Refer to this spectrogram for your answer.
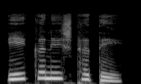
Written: ಏಕನಿಷ್ಠತೆ

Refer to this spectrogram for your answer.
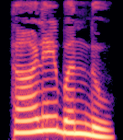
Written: ತಾಳೇಬಂದು

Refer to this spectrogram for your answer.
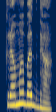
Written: ಕ್ರಮಬದ್ಧ

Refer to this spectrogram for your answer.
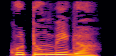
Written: ಕುಟುಂಬಿಗ

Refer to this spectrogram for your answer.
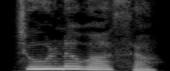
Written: ಚೂರ್ಣವಾಸ

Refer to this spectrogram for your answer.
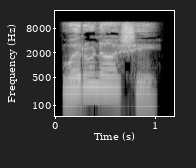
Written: ವಾರಣಶಿ

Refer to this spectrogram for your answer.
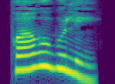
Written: ಪಾವುಗುಲಿ

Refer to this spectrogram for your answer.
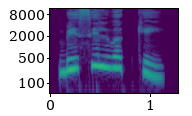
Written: ಬಿಸಿಲ್ವಕ್ಕಿ

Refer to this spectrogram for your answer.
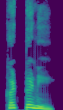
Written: ಕಟ್ಟಣಿ

